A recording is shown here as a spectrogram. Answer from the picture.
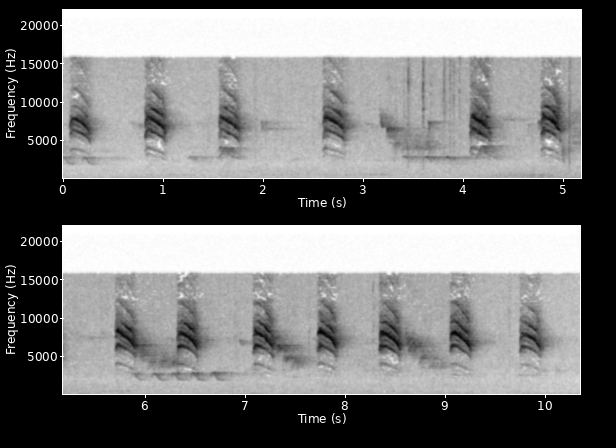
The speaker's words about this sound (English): That soft calling involves a family of blue-gray gnatcatchers, one size up from a hummer.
